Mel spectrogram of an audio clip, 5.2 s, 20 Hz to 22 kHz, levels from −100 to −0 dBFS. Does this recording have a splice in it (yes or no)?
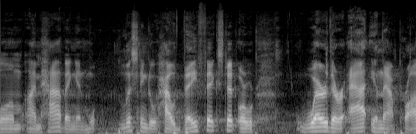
no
